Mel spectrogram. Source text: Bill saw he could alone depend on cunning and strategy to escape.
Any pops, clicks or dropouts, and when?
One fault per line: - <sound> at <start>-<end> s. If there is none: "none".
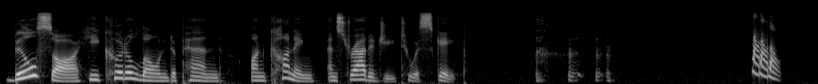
- laugh at 5.3-6.2 s
- chirp at 7.5-7.8 s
